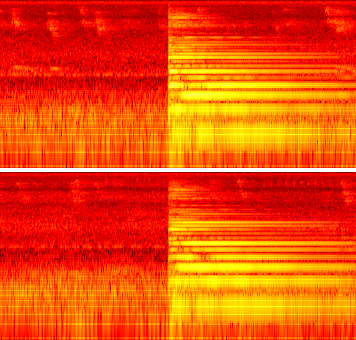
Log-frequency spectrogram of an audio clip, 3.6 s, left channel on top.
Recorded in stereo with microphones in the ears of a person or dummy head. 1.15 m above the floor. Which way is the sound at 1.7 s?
30° left (ahead or behind).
